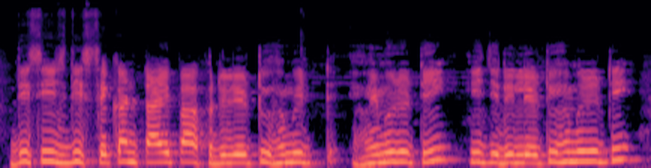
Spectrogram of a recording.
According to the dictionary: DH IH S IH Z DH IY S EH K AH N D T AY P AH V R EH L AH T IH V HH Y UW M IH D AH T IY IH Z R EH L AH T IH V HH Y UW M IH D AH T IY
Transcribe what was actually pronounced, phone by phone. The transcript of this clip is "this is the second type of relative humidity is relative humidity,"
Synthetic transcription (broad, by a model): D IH S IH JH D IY S EH K AH N D T AY P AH P R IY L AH T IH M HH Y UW M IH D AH T IY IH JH R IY L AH T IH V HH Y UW M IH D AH T IY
